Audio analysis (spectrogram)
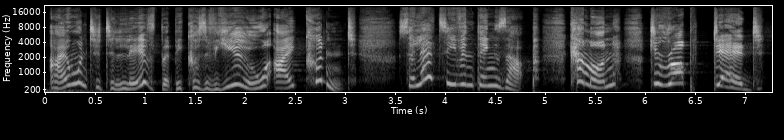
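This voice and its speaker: A woman's voice: extremely high pitch, sing-song, slow pace, a bit bright, exaggerated voice. A woman voicing the false phantom of a dead young girl in a game, sugary, taunting and cruel. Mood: bitter, accusing. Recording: background music under the voice.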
